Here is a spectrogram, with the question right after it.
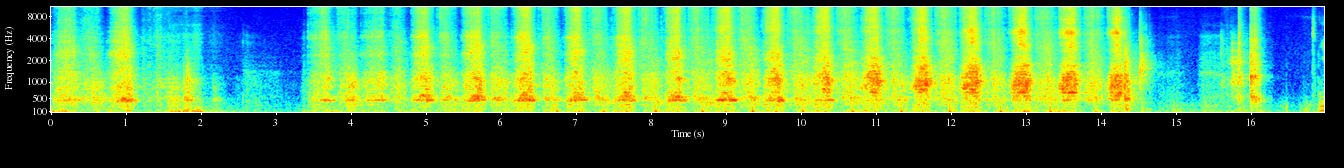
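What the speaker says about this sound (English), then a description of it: "grab one of these offcuts. This is the perfect way to warm up your body and get yourself ready" A handsaw cuts through a wood offcut in steady, rapid back-and-forth strokes, close and loud, after a brief pause near the start.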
